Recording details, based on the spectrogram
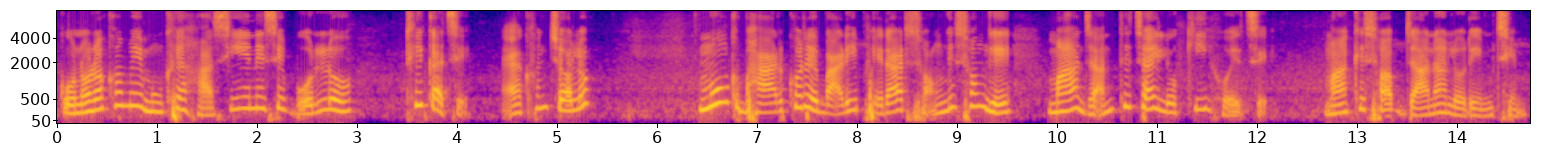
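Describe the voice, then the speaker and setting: A woman narrating a romantic audio story with a Bengali accent, telling it slowly and expressively. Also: gravelly, no echo. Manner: slow, expressive storytelling with lively pitch.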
